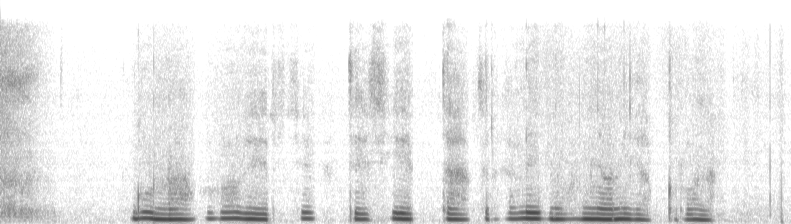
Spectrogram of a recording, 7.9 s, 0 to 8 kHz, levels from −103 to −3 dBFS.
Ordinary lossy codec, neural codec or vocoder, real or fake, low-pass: none; vocoder, 44.1 kHz, 128 mel bands, Pupu-Vocoder; fake; 7.2 kHz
